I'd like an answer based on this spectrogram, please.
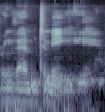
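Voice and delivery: deep, low, grating, hushed rasping voice. A voice speaks out of a rippling mirror on the wall: deep, rasping voice. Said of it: "deep, rasping voice say".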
